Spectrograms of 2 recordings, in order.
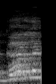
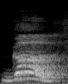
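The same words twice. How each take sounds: First: गर्ल with a sounded r; wrong pronunciation. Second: गर्ल with an "a" sound for r; correct pronunciation. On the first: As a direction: say गर्ल as "garl", r left in. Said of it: "गर्ल नहीं बोलना उसे". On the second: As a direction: say गर्ल as "gal", r silent. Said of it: "ए की sound आएगी". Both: Shown as a demonstration.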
